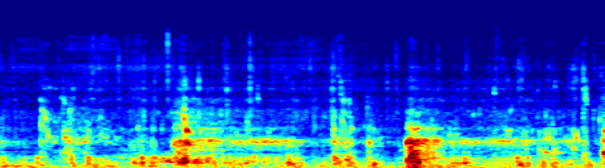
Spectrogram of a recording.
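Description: Underwater sound picked up through a camera housing: water sloshing and bubbling with many small crackling clicks as a long-handled brush scrubs a yacht's hull below the waterline. Two louder swells of churning water, about two and four seconds in, each carry a muffled humming tone.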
